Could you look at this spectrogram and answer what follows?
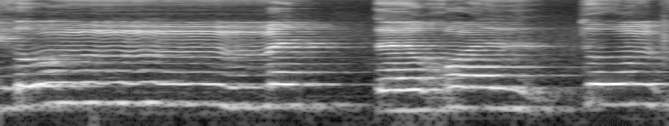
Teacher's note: huruf tha, hujung lidah satu hujung gigi atas, mim satu wajibul gunnah, dengung, satu harakat tutup, dua harakat panjang.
